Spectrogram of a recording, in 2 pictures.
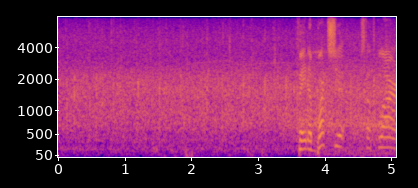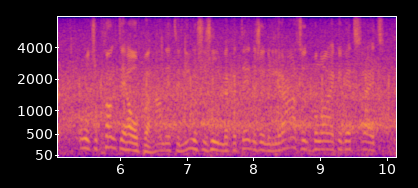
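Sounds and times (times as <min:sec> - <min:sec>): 
stadium crowd applause in de Kuip: 0:00.0 - 0:10.1
speech: 0:03.6 - 0:10.1.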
